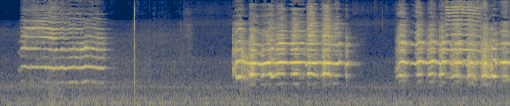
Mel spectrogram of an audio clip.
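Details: A male umbrella cockatoo, taught this sound by his owners, gives three loud, harsh, ringing screeches of one to two seconds each with short pauses, and a sharp click between the first two; this is quieter than his usual screams.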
